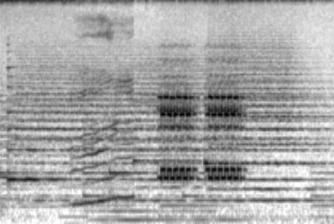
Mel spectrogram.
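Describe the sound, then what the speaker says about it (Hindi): A telephone rings in two short warbling bursts over soft background music, fairly close and clear. "हेलो दिवाकर, बेटी तुम्हारे लिए फोन है"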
